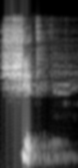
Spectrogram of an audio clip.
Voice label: "shit", Voice expletives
